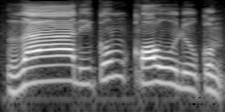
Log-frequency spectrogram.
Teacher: ذال جو پہلا آ رہا ہے ذا یہاں پر زا کی آواز نہ ہے ورنہ لحن جری بن جائے گی آپ کی اور حرام گناہ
